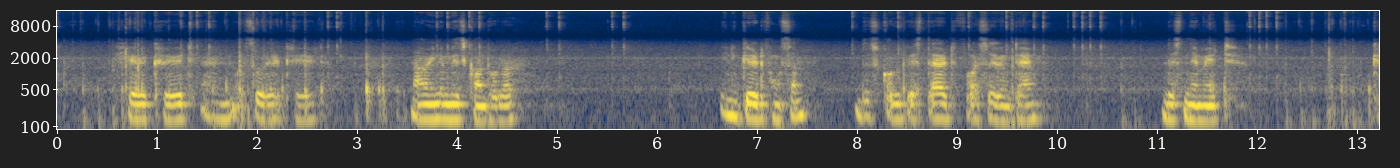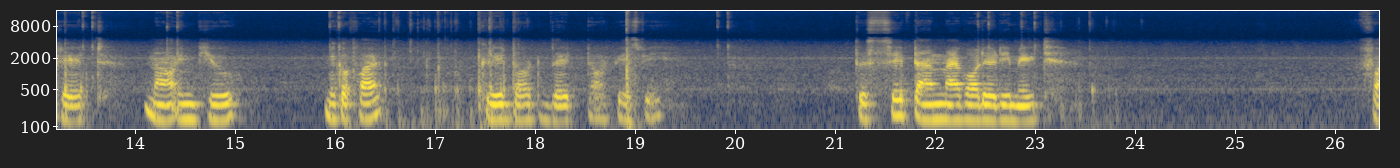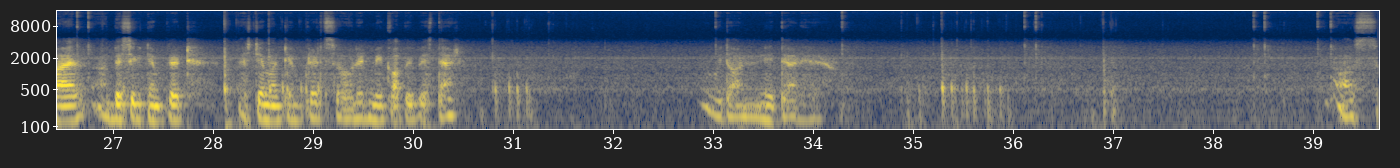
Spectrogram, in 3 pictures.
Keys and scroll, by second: 2.7 ctrl+s, 8.7 ctrl+c, 9.8 ctrl+v, 11.8 ctrl+z, 13.6 ctrl+s, 23.5 ctrl+a, 23.8 ctrl+c, 27.2 ctrl+a, 28.3 ctrl+v, 28.8 ctrl+s, 35.2 ctrl+x, 35.7 ctrl+s, 37.1 ctrl+r.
